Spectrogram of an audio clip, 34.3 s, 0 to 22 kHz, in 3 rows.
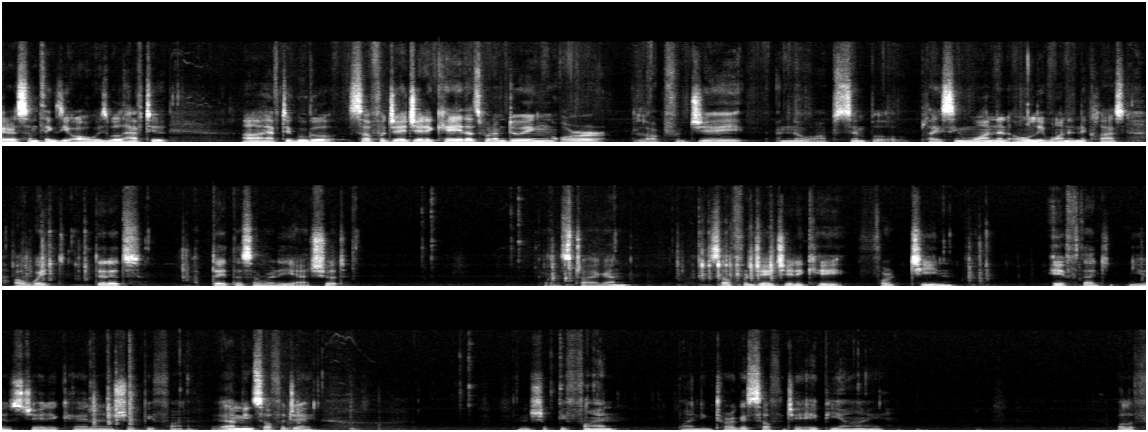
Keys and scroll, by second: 12.0 ctrl+super+l, 16.8 shift+Escape, 18.0-19.5 typing, 20.9 space, 21.1 h, 23.7 ctrl+shift+F10.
